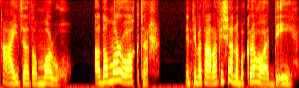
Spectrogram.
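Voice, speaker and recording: A woman's voice: medium pitch, rapid-fire, darkish tone, no echo, studio quality, natural voice. A woman with an Egyptian accent voicing a bitter, jealous male villain who speaks in a spiteful, menacing way. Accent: Egyptian Arabic.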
